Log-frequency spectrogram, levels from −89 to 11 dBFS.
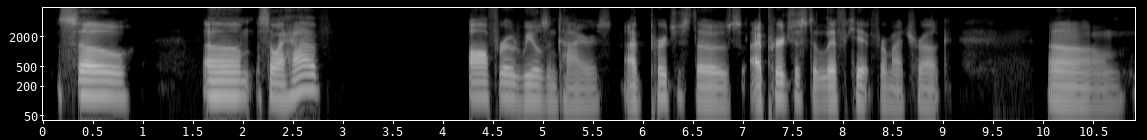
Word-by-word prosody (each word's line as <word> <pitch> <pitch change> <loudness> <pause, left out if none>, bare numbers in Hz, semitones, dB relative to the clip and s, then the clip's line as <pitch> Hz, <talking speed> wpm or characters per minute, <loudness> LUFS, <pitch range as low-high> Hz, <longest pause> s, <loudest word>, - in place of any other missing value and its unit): So 130 -2 +5 0.7
um, 130 -1 +4
so, 115 - +2
I - - +5
have 160 +7 +2 1.5
off-road 120 -2 +2
wheels 105 -1 -3
and 100 -1 -11
tires. 90 0 -9
I've 100 -1 -2
purchased 120 0 -5
those, 95 -2 -2
I 100 - +5
purchased 115 0 -1
a - - -4
lift 100 0 -2
kit - - -3
for 100 - -10
my 85 -2 -7
truck. 90 0 -8 1.0
Um, 95 -2 -2
105 Hz, 115 wpm, -30 LUFS, 95-120 Hz, 1.5 s, So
